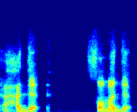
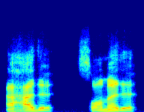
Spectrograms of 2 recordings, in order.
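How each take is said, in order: First: The final consonant is cut off with an abrupt stop. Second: The final consonant is released with a puff of air. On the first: The speaker calls it wrong. "You don't say ... like an abrupt stop" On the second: The speaker calls it right. "you let out the air like"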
